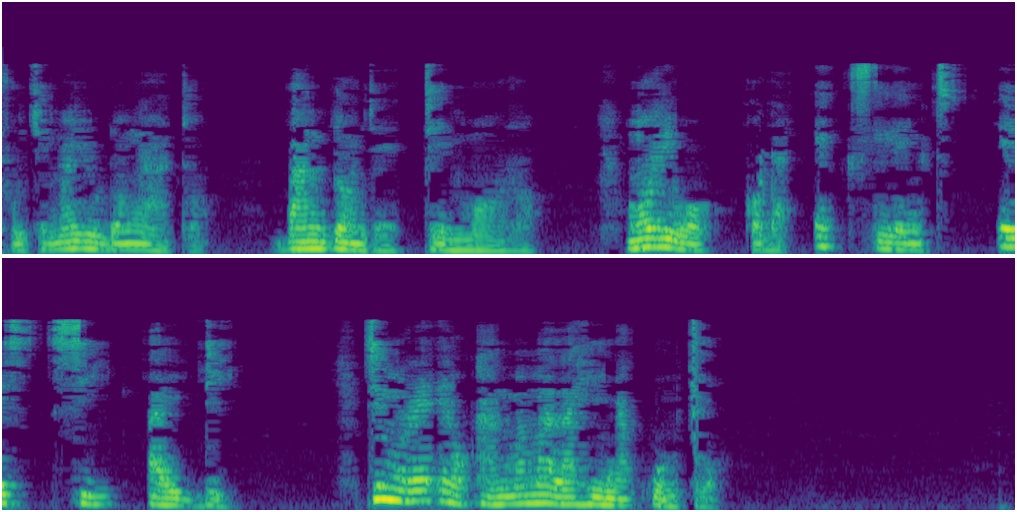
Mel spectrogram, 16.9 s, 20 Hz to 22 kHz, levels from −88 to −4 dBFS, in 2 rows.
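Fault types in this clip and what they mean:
HE-AAC compression: the speech's upper band is rebuilt by copying lower bands upward rather than coded, so its treble sounds mismatched, s sounds turn gritty and lispy, and nothing reaches above 8 kHz. The heavy damage likely reflects a very low bitrate, around 8 kbps.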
